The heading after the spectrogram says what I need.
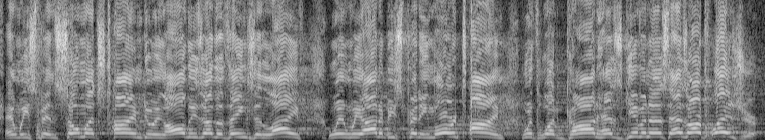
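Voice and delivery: loud, high, driving sermon voice; rising preacher's fervor; fiery preaching. Real, not acted. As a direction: preach it hard and build. Preaching at full force.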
